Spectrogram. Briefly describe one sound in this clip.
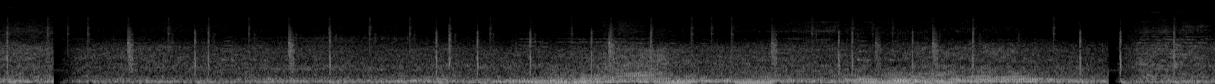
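Traffic rumbles by on a busy city street.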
